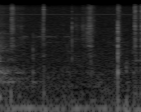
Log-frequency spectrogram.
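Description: Comb raked through a clump of deer hair to strip out the underfur: a few faint, short strokes at irregular intervals.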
